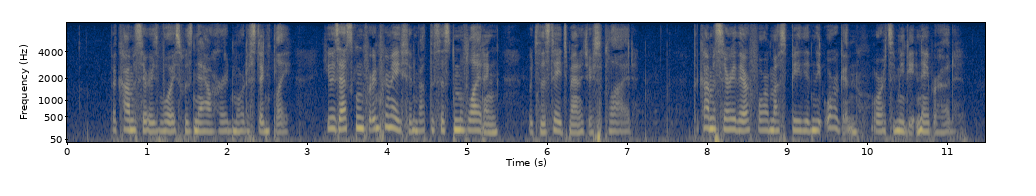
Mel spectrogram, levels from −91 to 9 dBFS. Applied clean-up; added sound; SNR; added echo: none; none; none; none.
